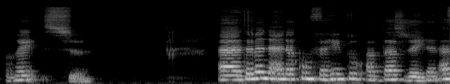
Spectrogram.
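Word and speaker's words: garçon: وهناك غي سو هنا إذا لم أضع سيديل ستنطق غي كو ولكن عندما سأضع هذه العلامة ستنطق غي سو أتمنى أنكم فهمتم الدرس جيدا سنتقل إلى الإجابة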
